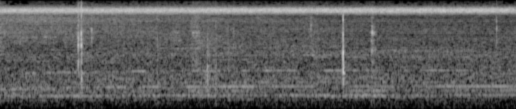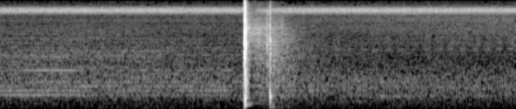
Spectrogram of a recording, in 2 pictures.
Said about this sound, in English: I'd do anything to get anybody in the woods from whatever age to my age or older, and this crossbow allowed me to do that. So I'm gonna shoot a couple of arrows at this thing and uh, let's see what happens.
